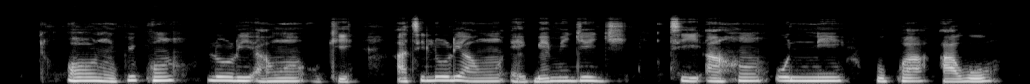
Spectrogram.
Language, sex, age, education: Yoruba, male, 15-29, tertiary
